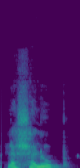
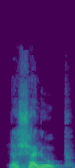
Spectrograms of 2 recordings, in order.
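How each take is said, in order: First: Said in the usual way. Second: A sharp, louder cry, pitched higher; exclaimed. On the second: A narrator's reading. Hatteras seizes on Altamont's word, exclaiming. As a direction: throw it back as an outburst. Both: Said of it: "s'écria Hatteras".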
